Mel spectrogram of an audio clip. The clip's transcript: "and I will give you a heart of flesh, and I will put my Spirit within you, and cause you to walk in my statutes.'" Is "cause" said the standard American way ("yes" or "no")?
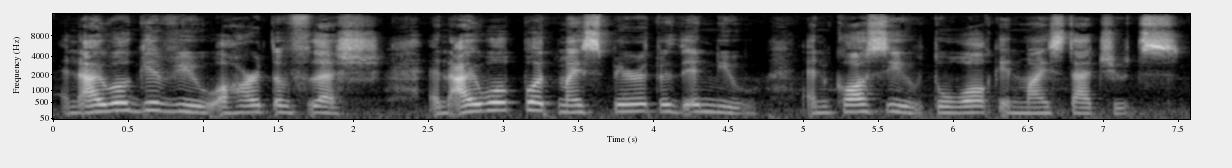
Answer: no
